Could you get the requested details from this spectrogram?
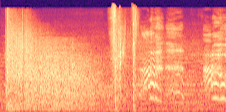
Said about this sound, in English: This isn't a lightweight gun, and it's not bullets you're shooting here.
